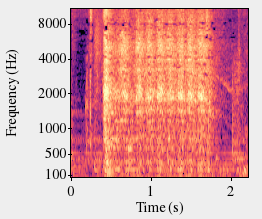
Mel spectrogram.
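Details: Hyundai Verna engine won't start and runs rough: brief cranking, catches unevenly and stumbles; ignition suspected, leak in coil or spark plug wire connection being checked, cause not confirmed.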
